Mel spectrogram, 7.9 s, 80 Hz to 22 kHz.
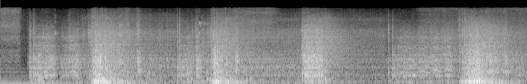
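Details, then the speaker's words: Big-block 1980 Chrysler Mirada started on starting fluid: four cranking tries, each catching with a brief roar then dying as cranking stops; the ignition drops out because the ballast resistor is disconnected, and it idles once reconnected. "does sound like the ignition shuts off where's the ballast resistor aha that's why that's disconnected oh that explains it"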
